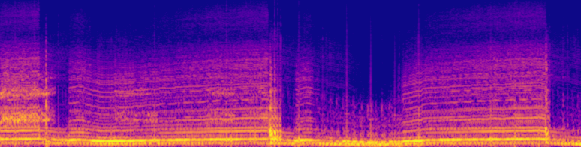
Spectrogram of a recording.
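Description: A sports car engine roars steadily, its pitch dipping and rising with gear changes.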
